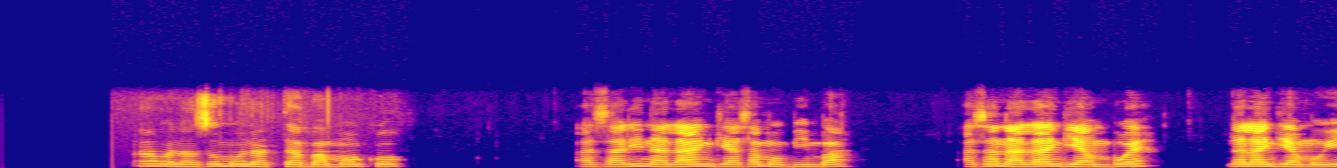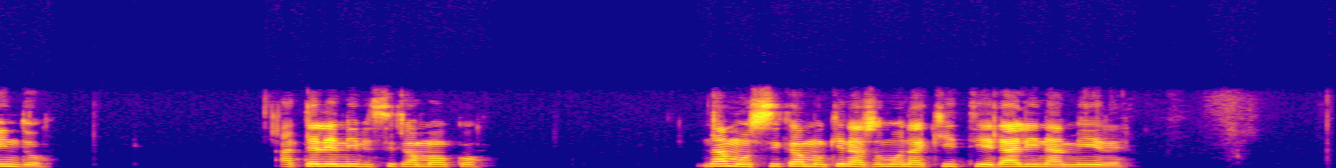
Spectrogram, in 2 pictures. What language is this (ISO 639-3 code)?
lin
